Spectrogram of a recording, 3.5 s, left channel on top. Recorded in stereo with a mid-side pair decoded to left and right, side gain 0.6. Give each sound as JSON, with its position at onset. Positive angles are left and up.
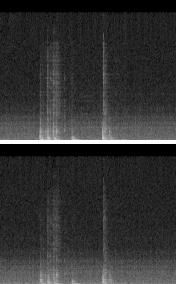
{"t": 0.8, "sound": "a thud", "azimuth_deg": 55, "distance_m": 2.5}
